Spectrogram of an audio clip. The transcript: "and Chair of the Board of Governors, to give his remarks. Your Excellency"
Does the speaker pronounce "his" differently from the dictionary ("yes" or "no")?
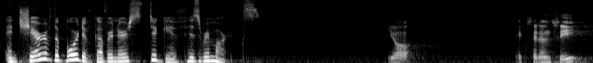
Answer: no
